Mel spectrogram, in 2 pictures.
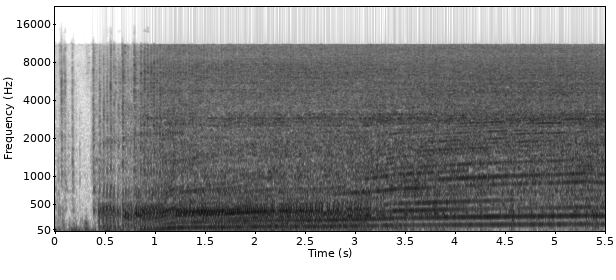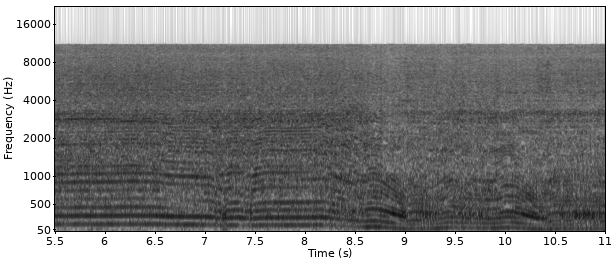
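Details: Very high-hour Echo CS-670 chainsaw, fixed up, cutting a tree chunk with a chain slower than full chisel: revs to a high steady scream, holds pitch through the cut with slight bogging; runs clean and strong.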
